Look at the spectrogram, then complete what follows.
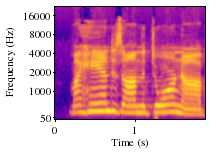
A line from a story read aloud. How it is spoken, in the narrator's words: I yelled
